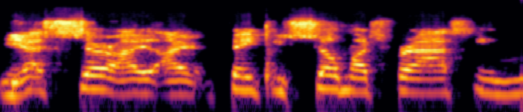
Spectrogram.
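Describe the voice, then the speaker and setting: A loud man with an energetic, animated tone and ordinary pitch variation, in a dry, close sound with no echo. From Saudi Arabia, Greek family. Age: 30s. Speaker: company co-founder. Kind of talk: podcast interview.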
